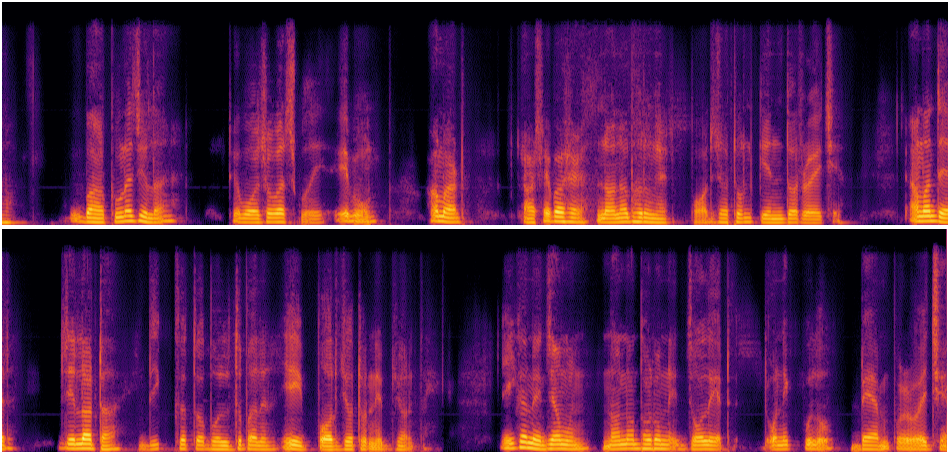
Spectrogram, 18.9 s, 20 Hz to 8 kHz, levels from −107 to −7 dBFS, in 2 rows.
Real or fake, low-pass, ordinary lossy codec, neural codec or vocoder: fake; 7.2 kHz; none; codec, 16 kHz, 1 kbps, X-Codec, HuBERT features, trained on LibriSpeech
